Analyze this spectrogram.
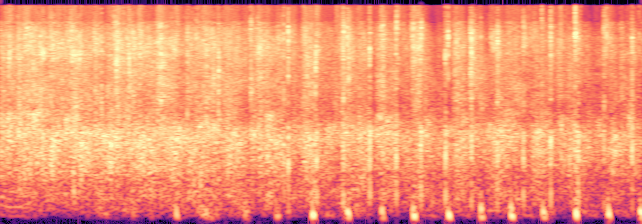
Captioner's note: audience applauding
